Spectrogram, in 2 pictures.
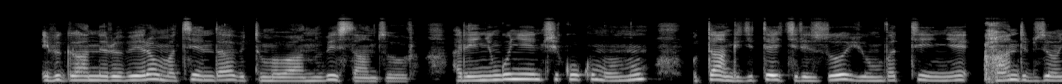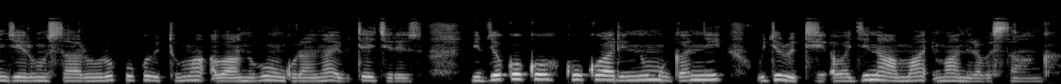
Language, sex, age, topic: Kinyarwanda, female, 25-35, education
